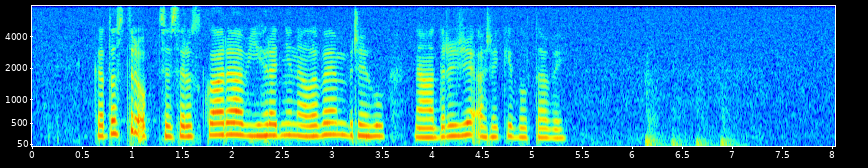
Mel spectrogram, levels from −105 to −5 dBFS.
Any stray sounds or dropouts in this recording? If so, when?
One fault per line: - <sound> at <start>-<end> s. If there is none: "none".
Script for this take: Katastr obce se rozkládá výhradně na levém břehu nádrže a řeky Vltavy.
- thud at 6.1-7.2 s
